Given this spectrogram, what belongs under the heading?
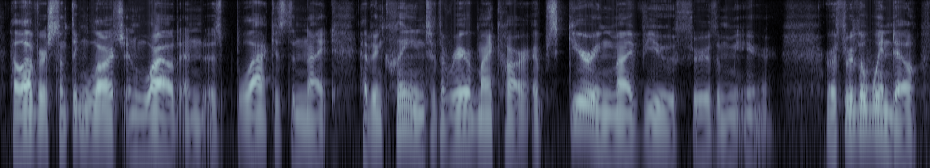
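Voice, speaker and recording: A male podcast host with a slight cold, chatting casually with frequent ums and then reading a scary story aloud. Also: fairly low pitch.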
